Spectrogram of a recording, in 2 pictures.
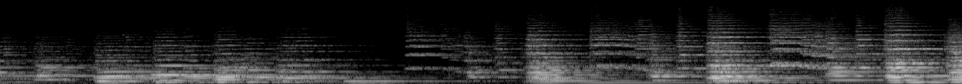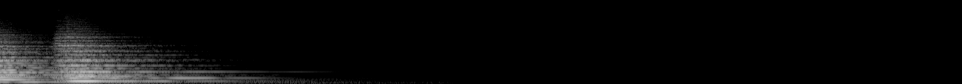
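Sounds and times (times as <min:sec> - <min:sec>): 
classical divertimento in D major: 0:00.0 - 0:13.0.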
